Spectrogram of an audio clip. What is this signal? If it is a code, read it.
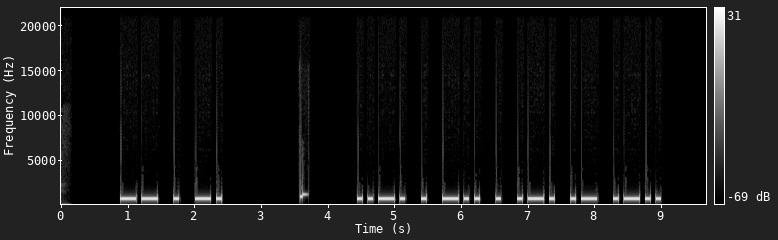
Morse code, heard as a keyed tone, about 15 wpm, 700 Hz. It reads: MEN FEDERAL
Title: Sets of 3 Words - New Word Drill - 15wpm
